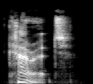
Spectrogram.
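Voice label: "caret", British English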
